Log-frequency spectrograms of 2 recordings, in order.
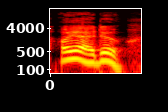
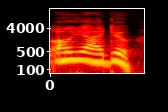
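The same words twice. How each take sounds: First: High, loud casual reply; high breezy mock of a friend; imitating Ari. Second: High, lighter casual reply; imitating Ari again. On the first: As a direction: chirp it without missing a beat. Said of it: "he goes". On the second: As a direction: toss it off offhand. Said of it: "He goes".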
